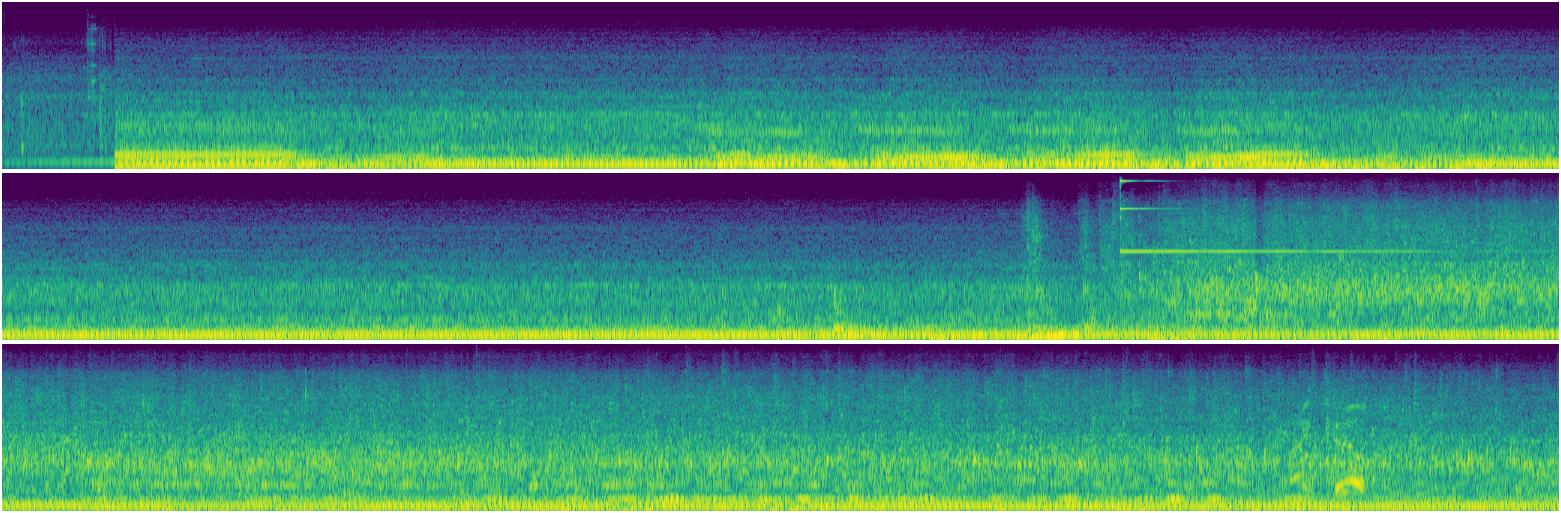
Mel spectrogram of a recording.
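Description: Drain-jetting unit's engine running steadily while it drives a high-pressure water jet through a just-cleared manhole outlet. About halfway through, a rush of water starts pouring through the manhole channel and keeps on over the engine.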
